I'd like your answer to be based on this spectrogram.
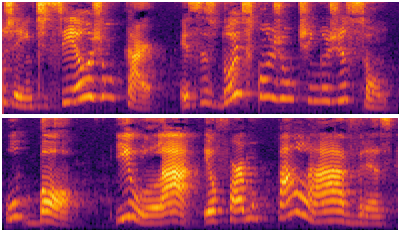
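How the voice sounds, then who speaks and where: A young Brazilian teacher with a high, lively voice talks slowly and patiently to small children. She stretches each syllable, sings out her questions and lets her pitch rise and fall widely as she explains. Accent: Brazilian Portuguese. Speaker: primary school teacher. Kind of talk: children's literacy lesson.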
